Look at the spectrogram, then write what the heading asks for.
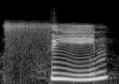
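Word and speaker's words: س: practice this letter according to the point of pronunciation of this letter Seen. How you can read, how you can sound like Seen without nasal sound.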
